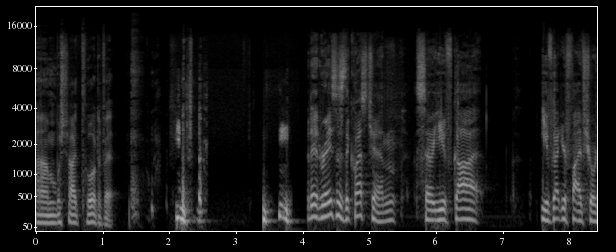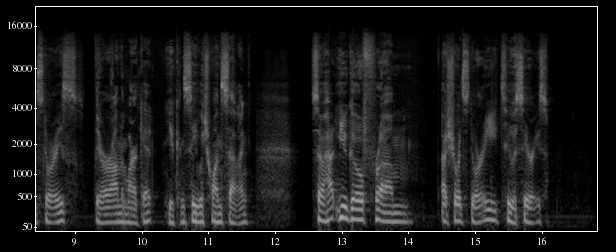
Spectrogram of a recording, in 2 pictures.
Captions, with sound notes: Wish I'd thought of it. (laughs) But it raises the question, So you've got your five short stories. They're on the market. You can see which one's selling. So how do you go from a short story to a series?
